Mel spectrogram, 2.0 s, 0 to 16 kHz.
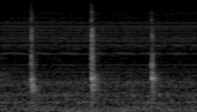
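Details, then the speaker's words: Compaq Deskpro floppy drive formatting a system disk (format A: /S); sharp, evenly spaced clicks about every 0.6 seconds in a quiet room, loud but ordinary head stepping, drive working. "That drive is so noisy. You guys hear that? Probably the loudest floppy drive I own. But it works."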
